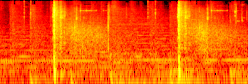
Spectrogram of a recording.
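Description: Two sharp gunshots from the video game Escape from Tarkov, separated by about a second, over faint in-game background noise.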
